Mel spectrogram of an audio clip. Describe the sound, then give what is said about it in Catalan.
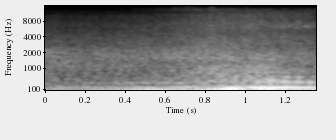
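A car engine hums and swells as a vehicle approaches, growing steadily louder over steady traffic noise in a huge open square, Plaça Espanya, with no voices. “L'he intentat creuar i per poc m'atropellen no un, sinó dos o tres o quatre cotxes.”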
